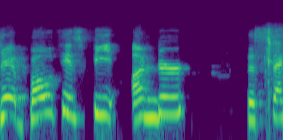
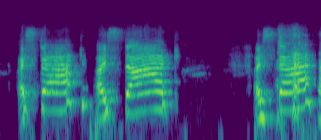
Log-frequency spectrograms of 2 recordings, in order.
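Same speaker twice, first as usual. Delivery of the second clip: very slow, stretched-out high cry; 5 semitones higher than usual. Retelling a wrestling match where a wrestler got stuck: imitating Lockjaw yelling. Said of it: "Lockjaw yelling".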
